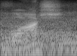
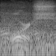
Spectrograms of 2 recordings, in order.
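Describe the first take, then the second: First: It is said in a standard way. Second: It is said in a Midwestern way.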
